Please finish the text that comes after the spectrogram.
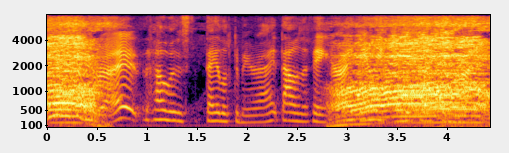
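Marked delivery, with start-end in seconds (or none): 0.0-0.6 shouted much louder and lower; loud shout at a creepy figure; loud spooked shout. Real, not acted. Shouted while spooked in the game. 2.8-4.4 slow, much louder, stretched out; slow loud spooked wail; drawn-out loud cry. Real, not acted.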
